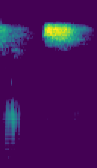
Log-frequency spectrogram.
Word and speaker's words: suites: That word is pronounced suites.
